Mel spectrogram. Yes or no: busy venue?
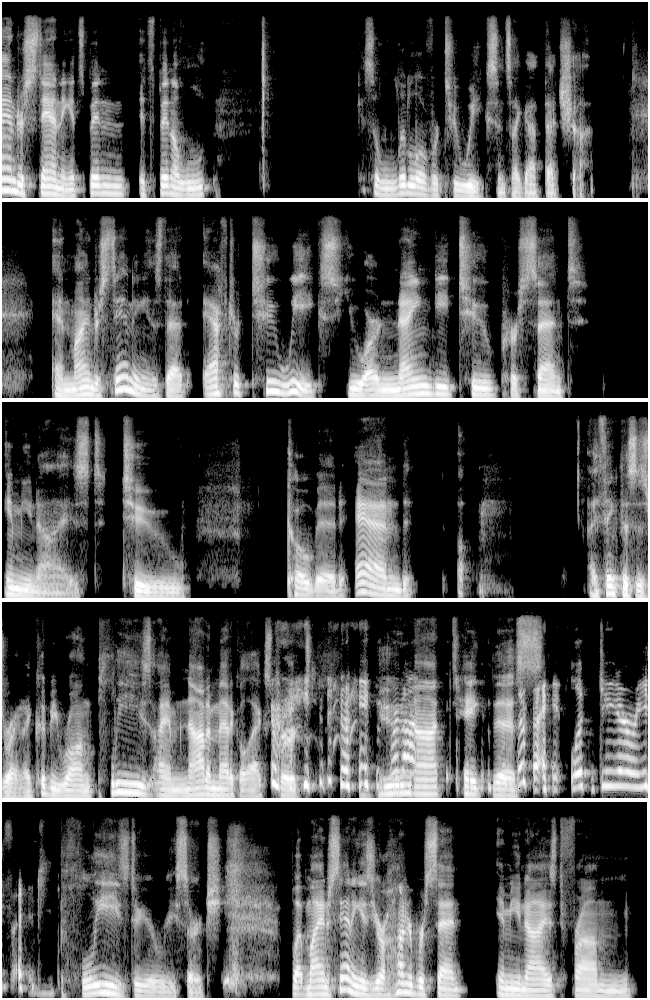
no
